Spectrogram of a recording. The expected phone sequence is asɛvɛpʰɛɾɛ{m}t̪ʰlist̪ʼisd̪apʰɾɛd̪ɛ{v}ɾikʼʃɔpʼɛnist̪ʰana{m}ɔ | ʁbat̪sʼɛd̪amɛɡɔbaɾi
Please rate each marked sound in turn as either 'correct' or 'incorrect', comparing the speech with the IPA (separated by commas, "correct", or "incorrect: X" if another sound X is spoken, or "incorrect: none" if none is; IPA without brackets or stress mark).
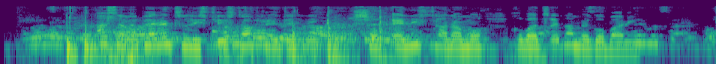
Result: incorrect: n, incorrect: none, correct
